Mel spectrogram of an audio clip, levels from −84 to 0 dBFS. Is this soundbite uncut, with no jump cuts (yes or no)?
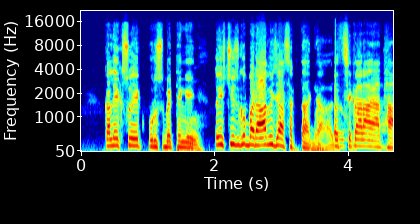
no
